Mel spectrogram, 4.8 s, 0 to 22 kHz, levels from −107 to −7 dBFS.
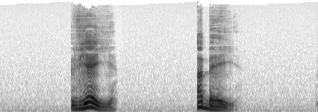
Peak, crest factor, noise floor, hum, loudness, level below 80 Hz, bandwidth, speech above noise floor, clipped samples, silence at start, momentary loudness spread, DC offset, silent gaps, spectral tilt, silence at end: -4 dBFS; 20 dB; -69 dBFS; none; -19 LUFS; -62 dBFS; 16 kHz; 51 dB; under 0.1%; 1.05 s; 19 LU; under 0.1%; none; -7 dB/octave; 1.3 s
